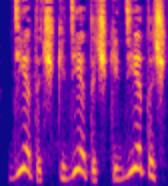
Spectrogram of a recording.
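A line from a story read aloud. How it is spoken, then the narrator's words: Rapid muttering. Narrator (Russian): бормотал он быстро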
